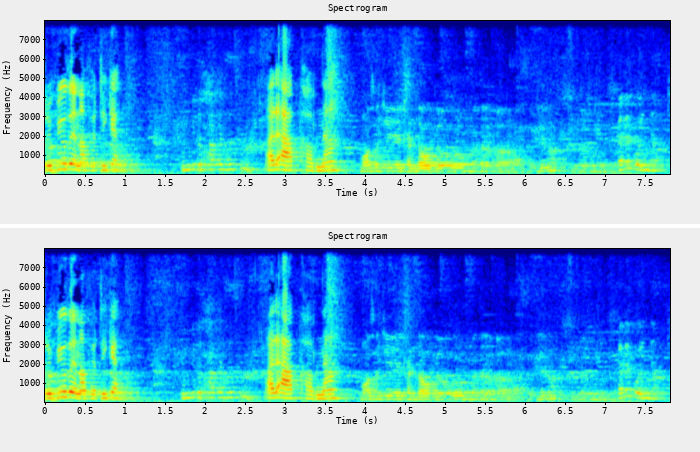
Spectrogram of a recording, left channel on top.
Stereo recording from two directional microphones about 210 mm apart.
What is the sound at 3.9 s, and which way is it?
Speech, 45° left (ahead or behind).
